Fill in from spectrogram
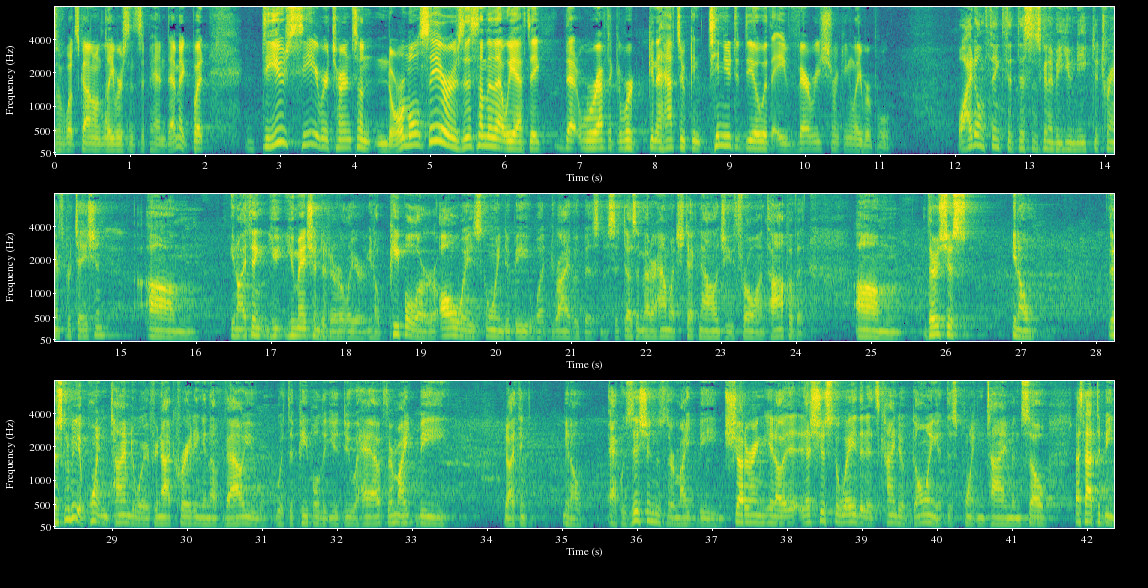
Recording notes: Live from day 1 at F3.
